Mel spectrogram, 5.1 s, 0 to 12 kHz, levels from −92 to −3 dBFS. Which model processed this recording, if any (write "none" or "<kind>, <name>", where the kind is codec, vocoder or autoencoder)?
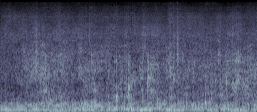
codec, SNAC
